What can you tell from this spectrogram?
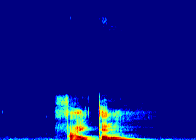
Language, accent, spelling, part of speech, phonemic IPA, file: German, Austria, falten, verb, /ˈfaltən/, De-at-falten.ogg
- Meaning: to fold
